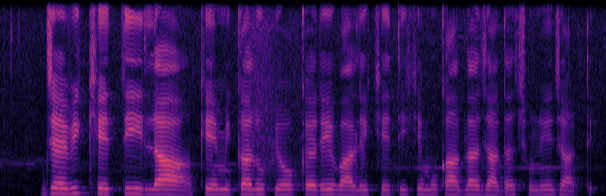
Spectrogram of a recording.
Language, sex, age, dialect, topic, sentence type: Chhattisgarhi, female, 46-50, Western/Budati/Khatahi, agriculture, statement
